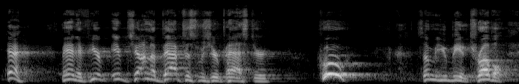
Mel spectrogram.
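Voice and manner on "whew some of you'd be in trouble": normal talking voice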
